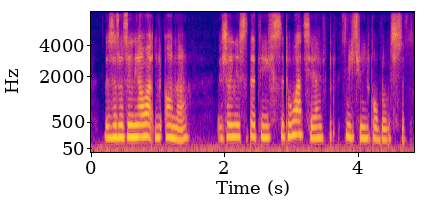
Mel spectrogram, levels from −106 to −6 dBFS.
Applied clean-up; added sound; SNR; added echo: neural diffusion model UNIVERSE++.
